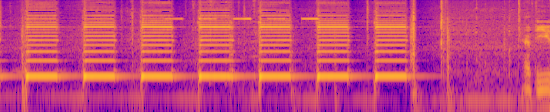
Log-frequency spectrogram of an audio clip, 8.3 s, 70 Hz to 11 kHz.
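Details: 1989 Porsche 928 with a long-standing odd no-start: turning the key trips the anti-theft alarm, about once-a-second horn honks, seven or eight blasts, instead of cranking. The locks are cycled with the keyless entry, and the battery then dies.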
